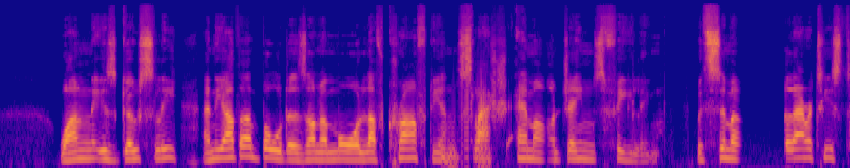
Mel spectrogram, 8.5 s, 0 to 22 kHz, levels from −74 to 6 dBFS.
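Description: Speech runs through a network call path here, and the receiving side runs short of audio several times. From 4.42 to 4.98 s the likely cause is that new audio arrived too seldom, so the software kept replaying one very short stretch to cover the shortfall. That is robotic sound from repeated short buffers. A repeat rate of 188 Hz fits a buffer of roughly 5.3 ms, and the repetition imposes a fixed, metallic buzz at that pitch. About half of that passage is recycled material rather than fresh audio, yet the buzz still loosely tracks the speech. At 5.39 to 5.50 s and again at 6.68 to 6.77 s, a packet turned up late and the jitter buffer emptied briefly, giving a short stall from a late packet each time. The receiver held the last sound for about 80 ms in the first case and 60 ms in the second, then resumed exactly where it had stopped. Nothing is lost, but a sound lingers unnaturally with a faint buzzy sag. 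From 7.34 to 7.88 s comes a call audio freeze, likely caused by packets held up in transit long enough to drain the buffer. The last sound is stretched into a fading buzz or hiss for about 510 ms without ever dropping to silence. Playback then picks up from the same point, so the speech is delayed rather than cut.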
